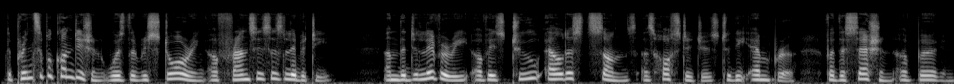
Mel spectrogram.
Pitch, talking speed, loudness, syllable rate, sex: 215 Hz, 170 wpm, -19 LUFS, 5.5 syllables/s, female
